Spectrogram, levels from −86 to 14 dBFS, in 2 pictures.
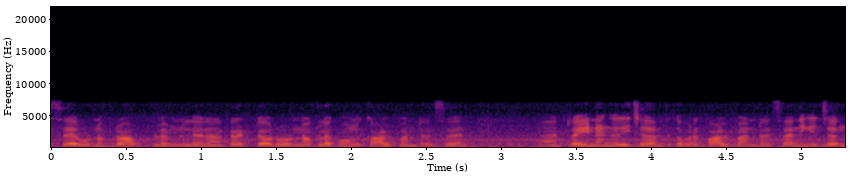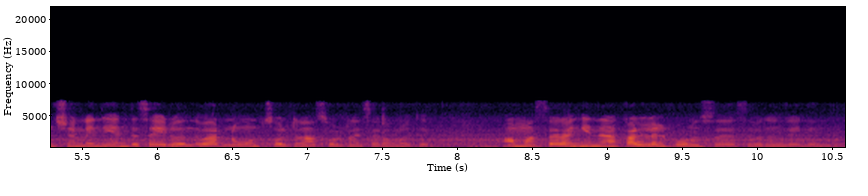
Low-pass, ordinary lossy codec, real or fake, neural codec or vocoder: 7.2 kHz; none; real; none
